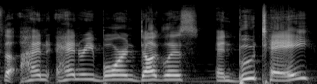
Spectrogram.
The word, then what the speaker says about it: Boutte: And then, so you're playing roulette with these three guys, the Henry, Bourne, Douglas, and Boutte. Let's call him Boot. I know that's not how you say it, comment guy.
